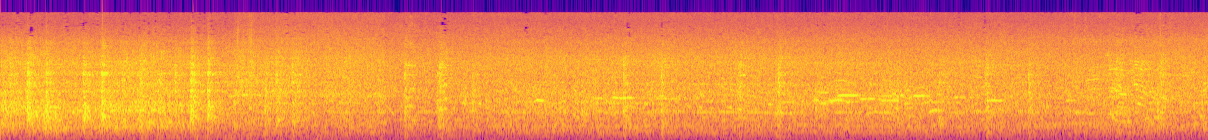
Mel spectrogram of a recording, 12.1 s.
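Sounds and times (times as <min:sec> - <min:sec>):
train wheels clacking over rail joints: 0:00.0 - 0:08.2, 0:09.0 - 0:12.0
train running past: 0:00.0 - 0:12.0.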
